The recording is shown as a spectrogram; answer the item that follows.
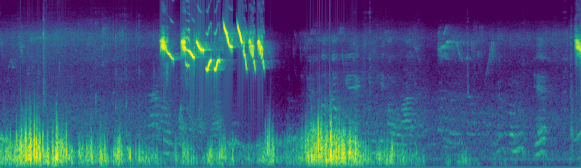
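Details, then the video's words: Double-collared seedeater song, a quick burst of high, sharp, falling whistles, set between stretches of human talking. "Papa Capim Gladiador Na Camera Exclusiva"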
